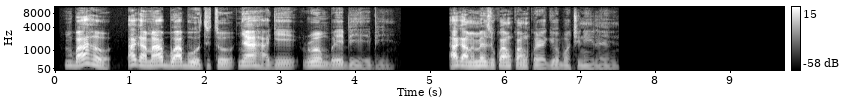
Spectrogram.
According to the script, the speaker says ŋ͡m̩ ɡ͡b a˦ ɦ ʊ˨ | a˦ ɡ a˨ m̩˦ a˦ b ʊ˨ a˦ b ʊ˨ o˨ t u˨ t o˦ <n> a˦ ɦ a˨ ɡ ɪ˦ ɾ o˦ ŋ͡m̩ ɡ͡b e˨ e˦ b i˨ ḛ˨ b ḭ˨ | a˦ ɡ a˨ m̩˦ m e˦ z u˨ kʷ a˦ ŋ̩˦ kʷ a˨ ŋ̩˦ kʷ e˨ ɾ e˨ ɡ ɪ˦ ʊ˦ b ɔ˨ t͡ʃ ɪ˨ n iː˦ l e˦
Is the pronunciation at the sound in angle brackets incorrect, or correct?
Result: incorrect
